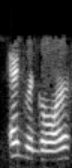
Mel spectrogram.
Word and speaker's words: egregore: you were talking about egregore that's how you pronounce it I was thinking in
